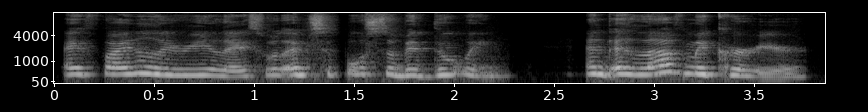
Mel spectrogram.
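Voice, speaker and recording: A high female voice from a woman acting plays a devoted teacher and wife who is hurting. The delivery is earnest and pleading, in the manner of an amateur one-act drama. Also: a little fast, gravelly, a little mellow. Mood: earnest, insistent.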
